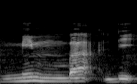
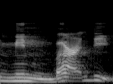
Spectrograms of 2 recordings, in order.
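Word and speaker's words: مِن بَعْدِ: bacanya gimana anak-anak nah ini bacanya mim ba'di bukan min ba'di bukan tapi mdi nah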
